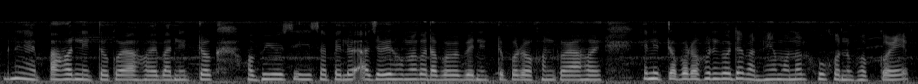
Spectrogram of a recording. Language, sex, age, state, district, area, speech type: Assamese, female, 18-30, Assam, Nagaon, rural, spontaneous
